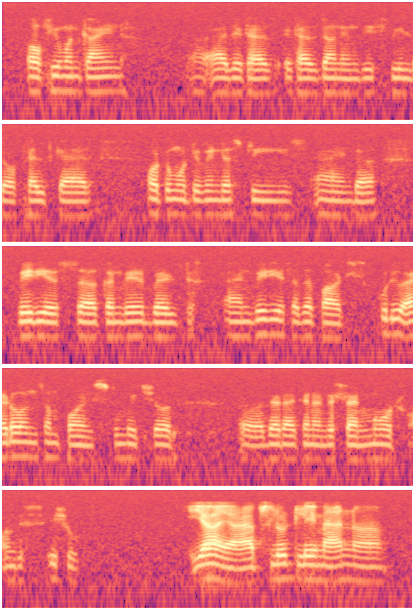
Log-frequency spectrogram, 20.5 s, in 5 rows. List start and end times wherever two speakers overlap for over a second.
none

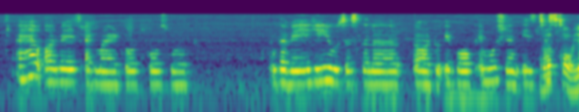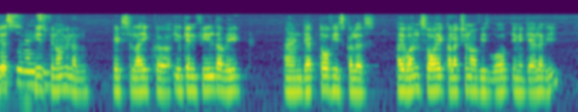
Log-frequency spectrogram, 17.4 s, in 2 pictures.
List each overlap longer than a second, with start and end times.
8.1-9.5

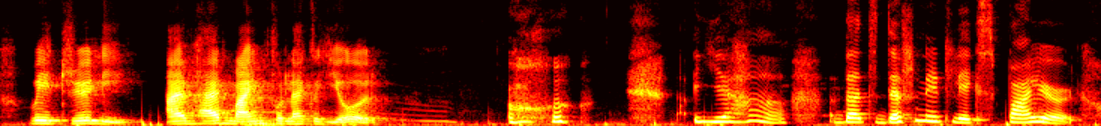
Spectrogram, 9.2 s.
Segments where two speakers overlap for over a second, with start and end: none

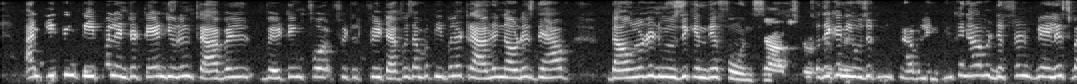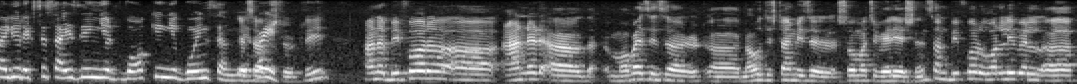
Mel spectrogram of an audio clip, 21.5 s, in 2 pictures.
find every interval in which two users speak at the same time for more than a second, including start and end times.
none

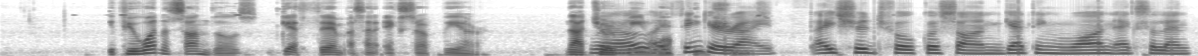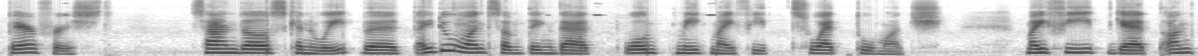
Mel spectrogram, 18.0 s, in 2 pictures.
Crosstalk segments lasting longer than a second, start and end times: 4.4-5.8

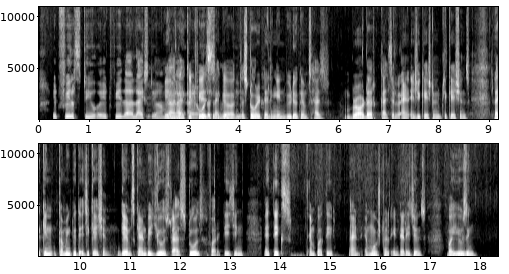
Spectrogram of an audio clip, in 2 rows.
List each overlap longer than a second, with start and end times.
2.5-4.1

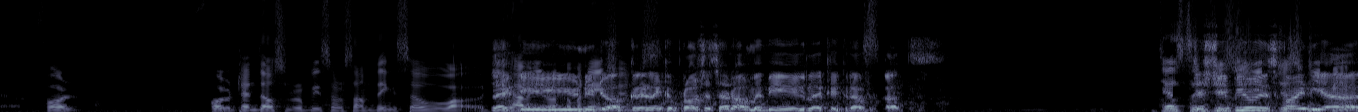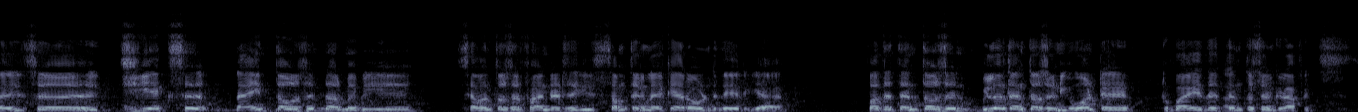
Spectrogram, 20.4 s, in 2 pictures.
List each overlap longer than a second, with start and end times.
3.7-4.9, 8.9-10.2

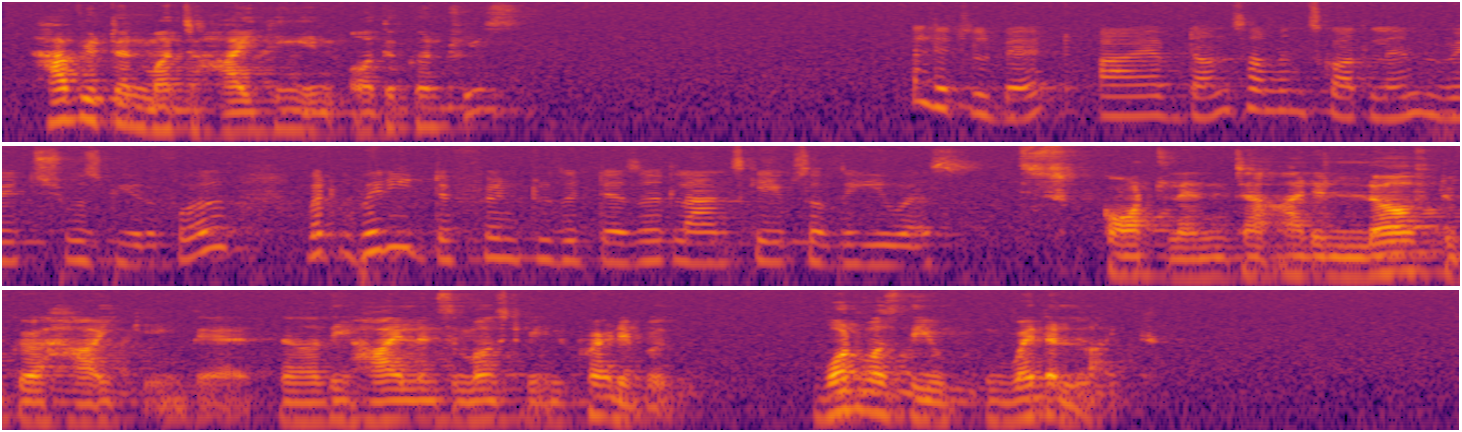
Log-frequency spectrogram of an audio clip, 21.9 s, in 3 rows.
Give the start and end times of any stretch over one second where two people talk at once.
none

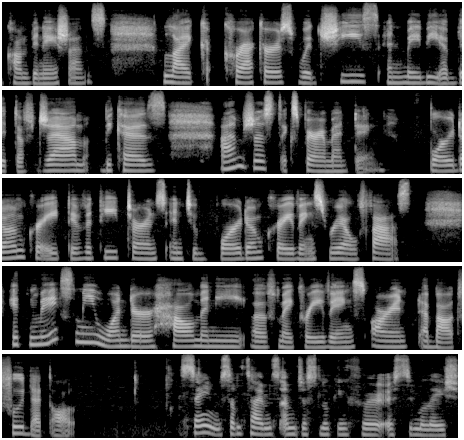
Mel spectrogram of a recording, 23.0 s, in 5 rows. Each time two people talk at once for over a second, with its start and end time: none

